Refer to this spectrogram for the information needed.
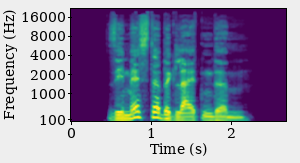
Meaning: strong dative masculine/neuter singular of semesterbegleitend
- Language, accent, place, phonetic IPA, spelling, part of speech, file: German, Germany, Berlin, [zeˈmɛstɐbəˌɡlaɪ̯tn̩dəm], semesterbegleitendem, adjective, De-semesterbegleitendem.ogg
